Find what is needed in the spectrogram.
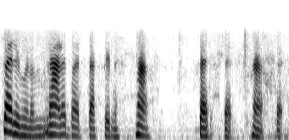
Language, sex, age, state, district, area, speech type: Kannada, female, 30-45, Karnataka, Dharwad, urban, conversation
